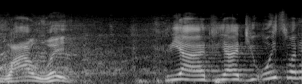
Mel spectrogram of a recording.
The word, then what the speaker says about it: Huawei: hu my Hua yeah that's how you pronounce it yeah I didn't know you pronounce it w way yeah I know you spell it h but you pronounce it wow way Riad Riad you always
